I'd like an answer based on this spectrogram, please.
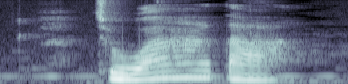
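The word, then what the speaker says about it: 좋아하다: Chủ a ha tà.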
